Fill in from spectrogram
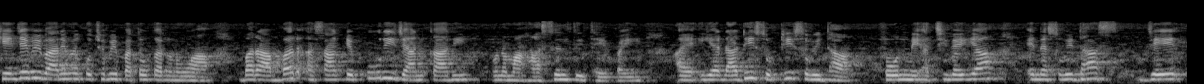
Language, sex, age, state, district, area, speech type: Sindhi, female, 30-45, Madhya Pradesh, Katni, urban, spontaneous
